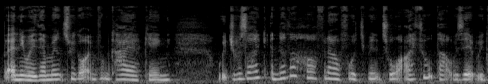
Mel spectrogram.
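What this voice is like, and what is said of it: Hoarse, failing sick voice. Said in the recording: “Oh, my voice is going. The tonsillitis is really fucking brutal. There's massive white spots all over my throat ... why my voice sounds awful”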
